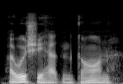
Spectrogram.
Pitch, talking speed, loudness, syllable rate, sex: 95 Hz, 240 wpm, -16 LUFS, 4.9 syllables/s, male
